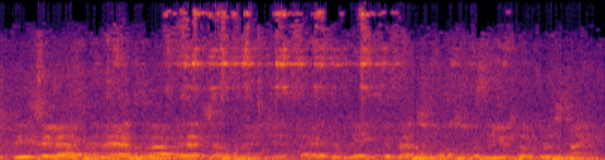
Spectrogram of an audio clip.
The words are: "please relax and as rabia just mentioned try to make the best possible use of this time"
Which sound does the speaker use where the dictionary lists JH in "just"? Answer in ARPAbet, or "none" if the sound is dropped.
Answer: CH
